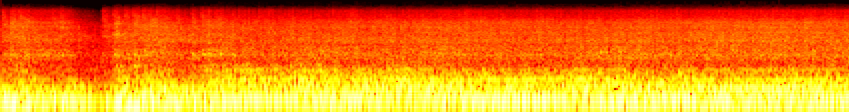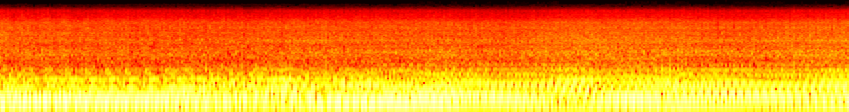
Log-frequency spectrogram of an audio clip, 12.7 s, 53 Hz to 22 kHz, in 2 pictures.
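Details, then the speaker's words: LS-swapped Dodge Dakota after a year of sitting, started after switching to the internal one-bar MAP: rough, uneven V8 idle with a lumpy, stumbling beat, sounding like it runs on one bank. Owner suspects injectors not injecting properly; some headers stay cold. "it runs not well but it runs I don't think those injectors are injecting as as they should but hey that's the best start so far"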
